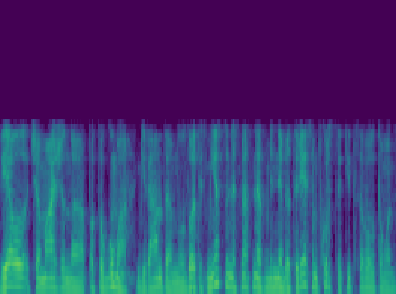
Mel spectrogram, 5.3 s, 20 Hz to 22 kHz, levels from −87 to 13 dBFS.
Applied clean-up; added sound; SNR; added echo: none; none; none; none.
